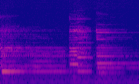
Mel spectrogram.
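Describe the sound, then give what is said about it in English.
A phone ringtone plays as a steady electronic melody of layered, buzzy tones, briefly swelling brighter and louder in the middle before settling back, with no voices. “Was that my phone?”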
